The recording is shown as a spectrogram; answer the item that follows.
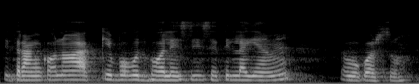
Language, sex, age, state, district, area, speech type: Odia, female, 45-60, Odisha, Balangir, urban, spontaneous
